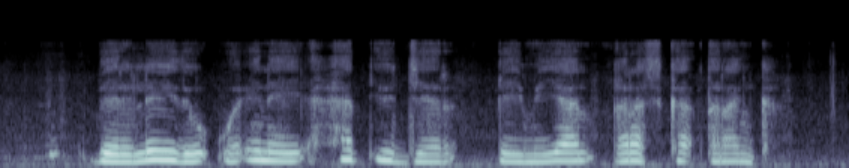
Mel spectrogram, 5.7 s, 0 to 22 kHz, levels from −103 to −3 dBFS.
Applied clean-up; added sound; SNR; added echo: none; none; none; none.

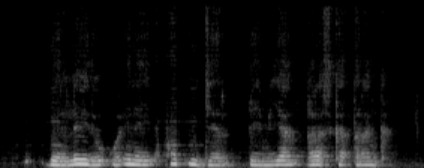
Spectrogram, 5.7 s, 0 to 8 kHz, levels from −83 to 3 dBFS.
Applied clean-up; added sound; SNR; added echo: neural separator model SepFormer DNS4.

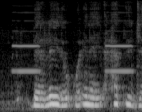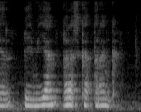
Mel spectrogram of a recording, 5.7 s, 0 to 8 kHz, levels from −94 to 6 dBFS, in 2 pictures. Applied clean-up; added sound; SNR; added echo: none; Wind instrument, woodwind instrument; 14 dB; reverberation time 0.4 s.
